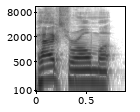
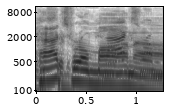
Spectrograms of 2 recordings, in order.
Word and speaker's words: Pax Romana: Pax Roma. Pax Roma. Yeah, this Pax Roma Pax as is the theme. It's one more syllable. Dax Roina Dax Romana. Yes, exactly. Pax Romana Pax Romana becomes the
